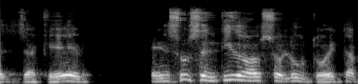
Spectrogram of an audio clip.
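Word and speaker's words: יחיד: Que se utiliza por uno, es la palabra, se la deletreo, Y-A-C-H-E-E-D, ¿no? Que se pronuncia Yaqueed.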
